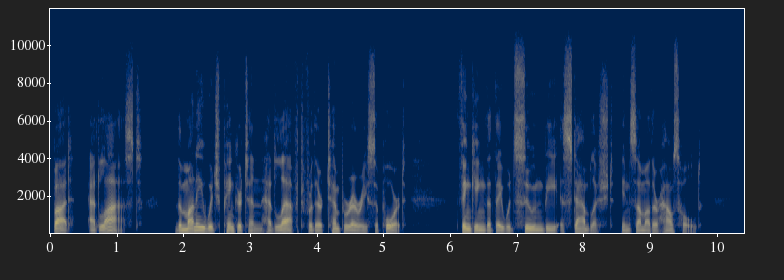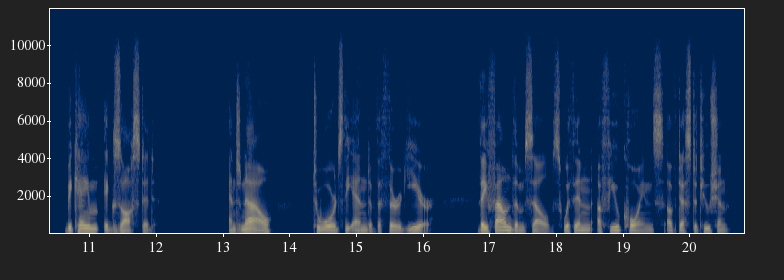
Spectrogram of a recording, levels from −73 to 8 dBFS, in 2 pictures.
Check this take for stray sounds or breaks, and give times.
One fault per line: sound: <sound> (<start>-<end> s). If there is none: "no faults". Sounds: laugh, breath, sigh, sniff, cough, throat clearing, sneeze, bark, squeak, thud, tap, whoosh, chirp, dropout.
no faults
